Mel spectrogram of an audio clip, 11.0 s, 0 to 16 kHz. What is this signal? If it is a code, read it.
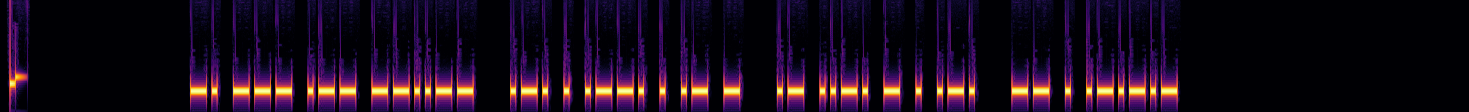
Morse code, heard as a keyed tone, about 30 wpm, 700 Hz. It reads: NOW, REPEAT AFTER ME.
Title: Sentences from Top 1600 Words 30wpm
